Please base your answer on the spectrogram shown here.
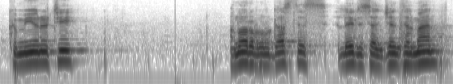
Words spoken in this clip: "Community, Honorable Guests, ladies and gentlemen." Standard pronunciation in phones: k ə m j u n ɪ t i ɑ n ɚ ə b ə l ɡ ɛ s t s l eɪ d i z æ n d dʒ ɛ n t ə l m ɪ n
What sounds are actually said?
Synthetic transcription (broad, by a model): k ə m j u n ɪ t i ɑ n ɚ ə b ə l ɡ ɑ s t s l eɪ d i s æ n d dʒ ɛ n t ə l m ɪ n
